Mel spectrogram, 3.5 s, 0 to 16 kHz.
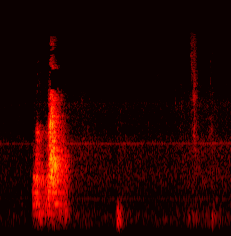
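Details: Litter of 24-day-old Entlebucher Mountain Dog puppies, born 28 December 2013: one loud half-second yelping bark, then a few faint small squeaks and rustles against a low steady hum.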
